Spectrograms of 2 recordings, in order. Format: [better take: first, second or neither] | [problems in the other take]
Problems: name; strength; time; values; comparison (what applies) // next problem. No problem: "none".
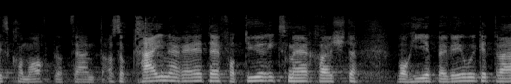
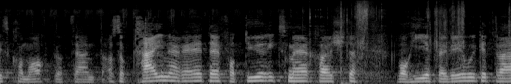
first | background sound (Tearing); 18 dB below the speech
